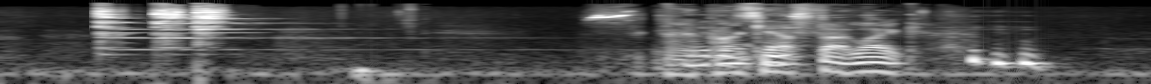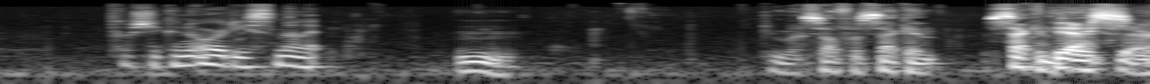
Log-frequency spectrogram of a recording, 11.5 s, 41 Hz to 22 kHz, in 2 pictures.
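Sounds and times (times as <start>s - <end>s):
wine glasses clinking in a toast during a wine tasting: 0.5s - 2.2s
speech: 3.4s - 5.4s, 6.4s - 8.4s, 9.6s - 11.4s.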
